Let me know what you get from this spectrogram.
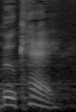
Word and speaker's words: Bucket: So she pronounced it not bucket, but bouquet.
